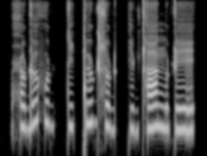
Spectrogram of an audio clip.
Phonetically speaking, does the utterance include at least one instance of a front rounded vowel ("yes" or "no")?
no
